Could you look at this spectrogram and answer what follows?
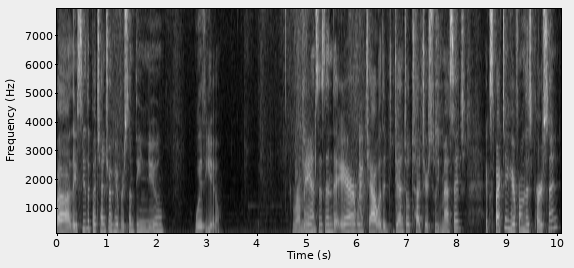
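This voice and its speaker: A woman giving a casual intuitive tarot reading to viewers, musing and pausing as she thinks aloud. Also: mid-range voice, vocal fry, a little mellow. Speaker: tarot reader.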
